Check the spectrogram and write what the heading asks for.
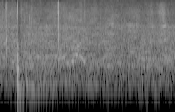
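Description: A steel-tipped dart strikes a Unicorn Eclipse Pro bristle dartboard with a single sharp thud about a quarter of a second in, followed by a fainter click about half a second later.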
